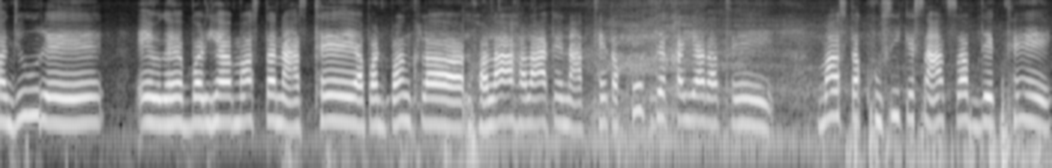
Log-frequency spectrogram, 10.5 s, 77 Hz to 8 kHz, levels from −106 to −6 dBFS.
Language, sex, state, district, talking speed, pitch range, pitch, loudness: Chhattisgarhi, female, Chhattisgarh, Korba, 120 wpm, 260-285 Hz, 270 Hz, -16 LUFS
